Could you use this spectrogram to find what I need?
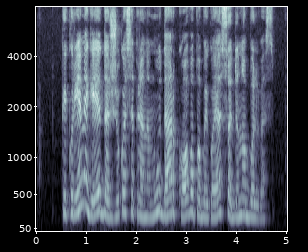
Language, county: Lithuanian, Telšiai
